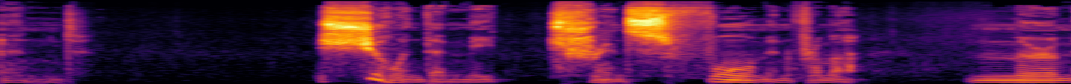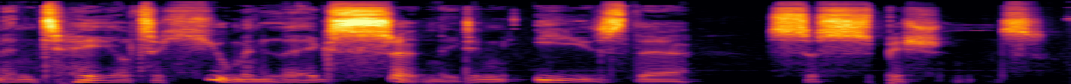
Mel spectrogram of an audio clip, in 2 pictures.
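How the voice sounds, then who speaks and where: In a put-on character voice with a menacing tone, the speaker goes at a very slow pace. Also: man, very deep, low pitch for a man. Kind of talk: ASMR roleplay. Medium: audio drama. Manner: possessive, swinging between tender and menacing.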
